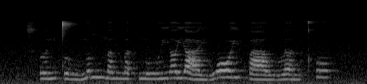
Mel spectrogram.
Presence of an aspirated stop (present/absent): present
